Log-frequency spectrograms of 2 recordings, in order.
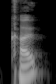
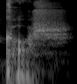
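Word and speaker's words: Koch: Well, I think one of them is, his name's David Coke, mm-hmm. – which is spelt exactly the same as David Kosh.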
